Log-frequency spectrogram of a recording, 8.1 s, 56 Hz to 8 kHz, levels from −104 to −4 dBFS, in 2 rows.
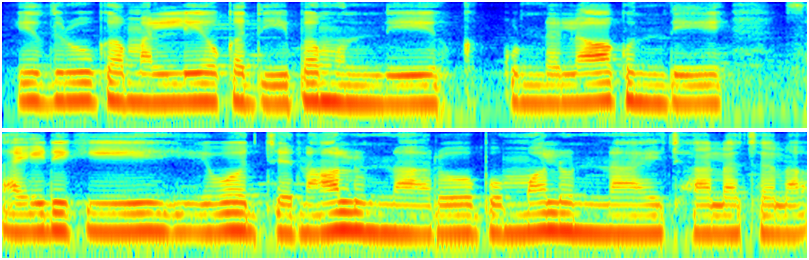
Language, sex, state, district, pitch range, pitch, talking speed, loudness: Telugu, female, Andhra Pradesh, Anantapur, 150-165 Hz, 155 Hz, 125 wpm, -27 LUFS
